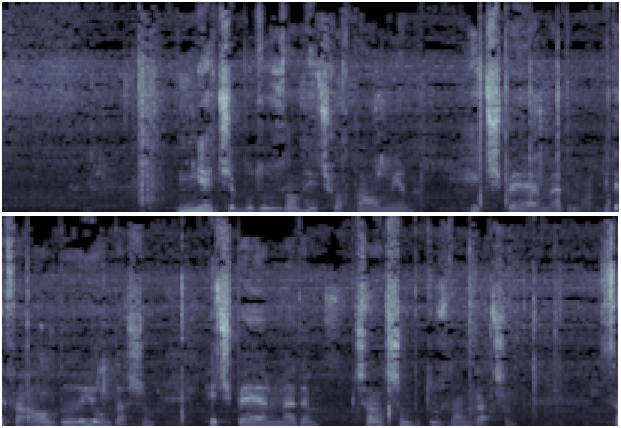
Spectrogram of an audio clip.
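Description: A paper carton rustles as it is handled.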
